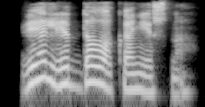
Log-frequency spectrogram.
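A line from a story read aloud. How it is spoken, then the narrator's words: Grumble. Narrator (Russian): проворчал Рослик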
